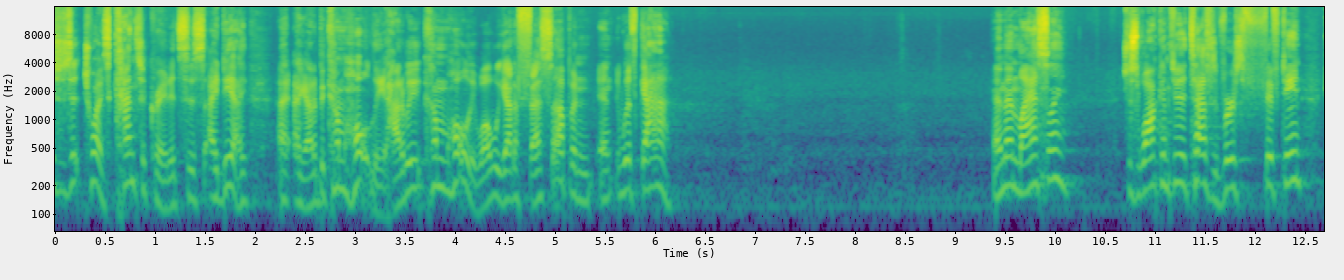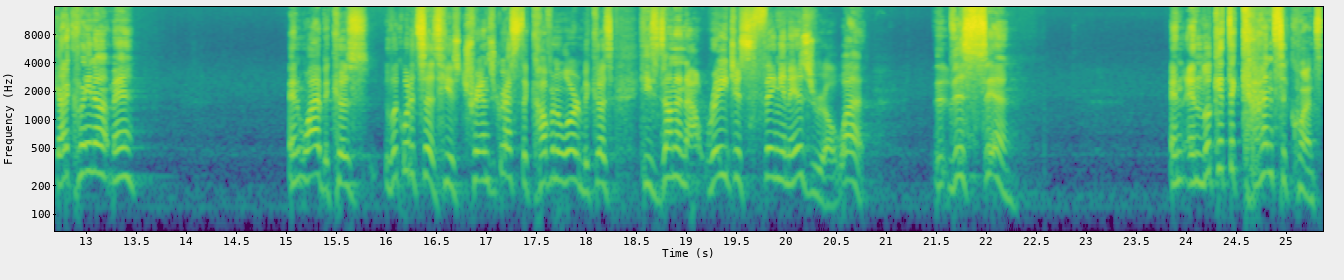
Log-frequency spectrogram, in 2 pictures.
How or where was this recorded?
live audience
